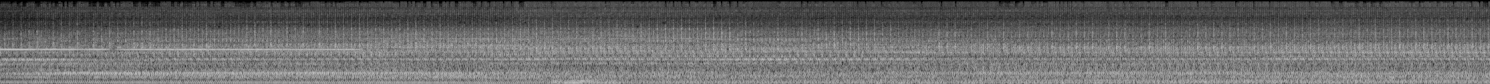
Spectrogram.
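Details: 2013 Hyundai Elantra 1.8 L four-cylinder, original owner, cold winter idle; light, fairly regular knock about three per second. Owner suspects piston slap; dealer says the noise is normal in cold weather.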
